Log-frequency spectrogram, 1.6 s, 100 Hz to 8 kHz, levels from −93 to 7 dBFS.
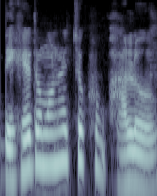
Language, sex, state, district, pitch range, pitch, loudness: Bengali, male, West Bengal, Jalpaiguri, 135-210 Hz, 190 Hz, -22 LUFS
